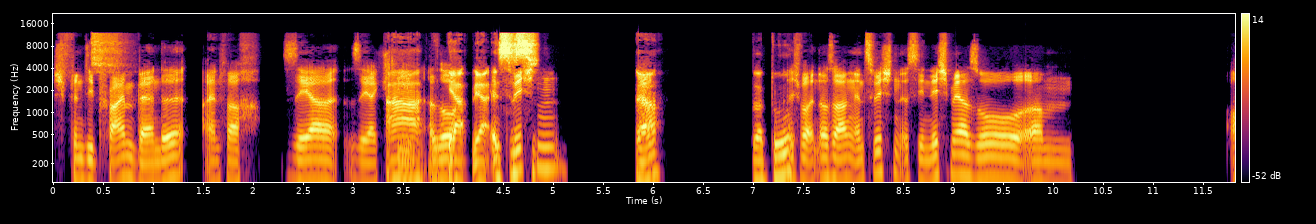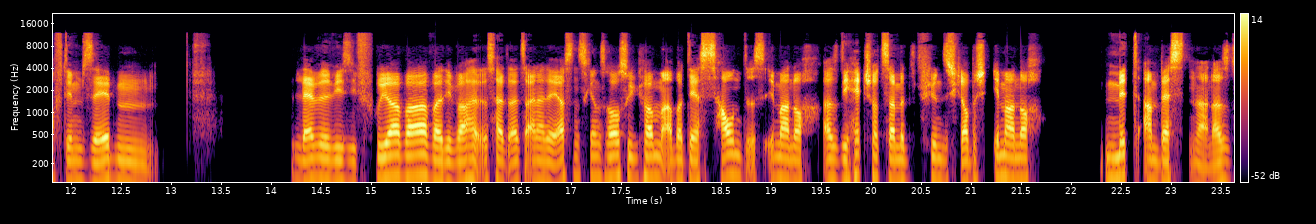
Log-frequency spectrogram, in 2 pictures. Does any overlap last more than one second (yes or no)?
yes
